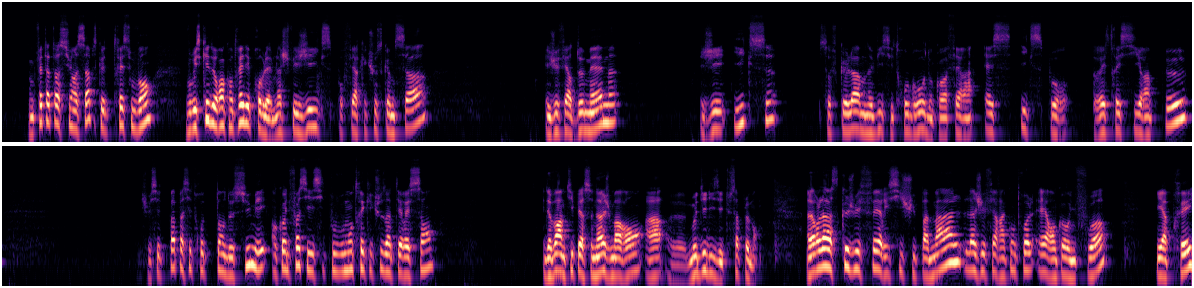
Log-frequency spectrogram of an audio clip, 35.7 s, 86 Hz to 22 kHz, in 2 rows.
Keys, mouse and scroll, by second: 0.5 KP_1, 27.0-29.9 scroll up 2.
